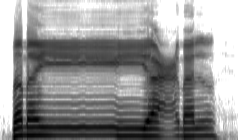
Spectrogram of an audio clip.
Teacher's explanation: Maka hati-hati jangan dibaca full masuk ke khayshum. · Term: nakis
